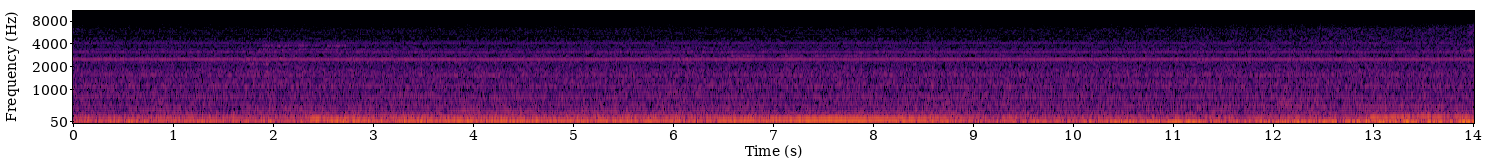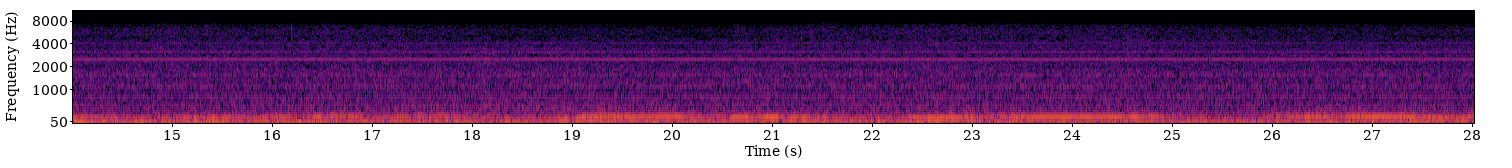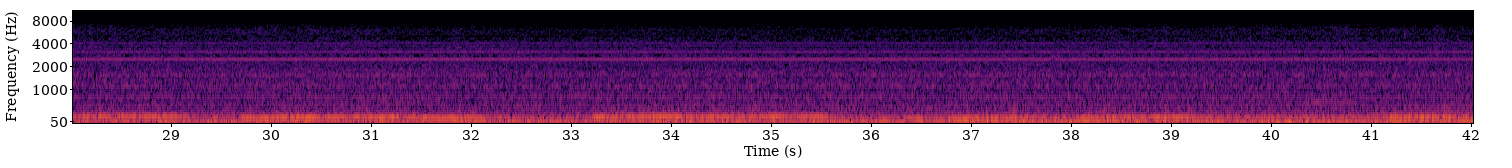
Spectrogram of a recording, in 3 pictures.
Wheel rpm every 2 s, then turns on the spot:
0, 0, 0, 0, 0, 0, 0, 0, 0, 0, 0, 0, 0, 0, 0, 0, 0, 0, 0, 0, 0.
none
